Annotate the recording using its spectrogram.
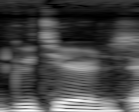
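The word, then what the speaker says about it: Gutiérrez: His name is Dominic Gutierrez, right? Did I say that right? – Yeah, Gutierrez.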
